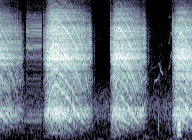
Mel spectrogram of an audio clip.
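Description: Power drill driving screws into a wooden planter, three loud whirring bursts of about a second each separated by short pauses, close up with no talk.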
